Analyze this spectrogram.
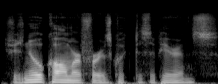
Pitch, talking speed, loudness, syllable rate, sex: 90 Hz, 220 wpm, -19 LUFS, 6.2 syllables/s, male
